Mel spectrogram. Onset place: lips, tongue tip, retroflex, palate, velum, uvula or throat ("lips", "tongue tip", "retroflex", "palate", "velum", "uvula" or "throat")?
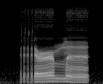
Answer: tongue tip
